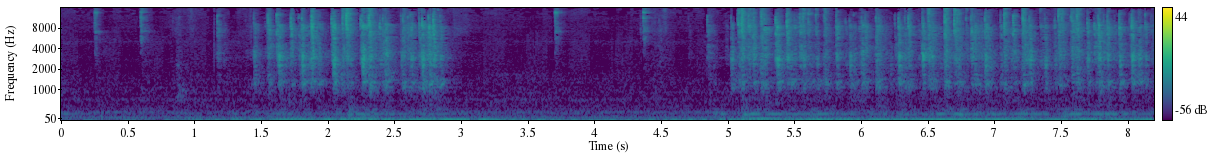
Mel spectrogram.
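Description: Typing on a computer keyboard: two runs of rapid key clicks, the first about a second and a half in, lasting just over a second, the second starting about five seconds in.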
